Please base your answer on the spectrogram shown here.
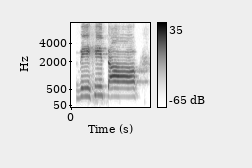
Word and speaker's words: vihita: Yajyascha vihita. Vihita. So vi he small and ta long and then exhalation and then pura.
